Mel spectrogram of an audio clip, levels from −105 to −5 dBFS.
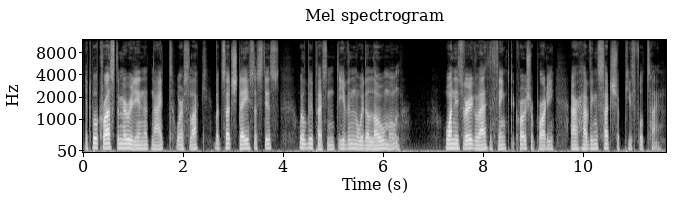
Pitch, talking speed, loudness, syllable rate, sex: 120 Hz, 190 wpm, -22 LUFS, 5.2 syllables/s, male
